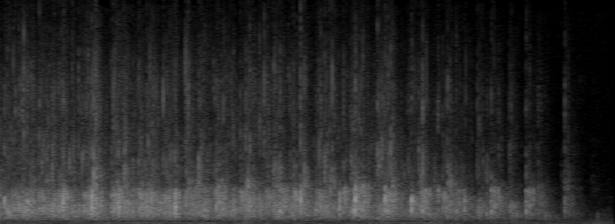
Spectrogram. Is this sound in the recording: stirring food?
no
